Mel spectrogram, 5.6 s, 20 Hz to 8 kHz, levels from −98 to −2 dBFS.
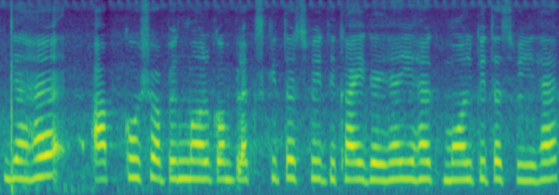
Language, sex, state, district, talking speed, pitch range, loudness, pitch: Hindi, female, Haryana, Charkhi Dadri, 170 wpm, 265-280 Hz, -14 LUFS, 270 Hz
